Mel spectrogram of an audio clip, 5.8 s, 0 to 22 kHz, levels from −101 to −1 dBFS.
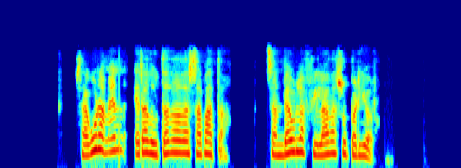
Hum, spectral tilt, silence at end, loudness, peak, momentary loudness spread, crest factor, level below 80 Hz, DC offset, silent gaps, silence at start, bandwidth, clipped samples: none; -4 dB/octave; 1.1 s; -18 LUFS; -4 dBFS; 11 LU; 16 dB; -66 dBFS; under 0.1%; 1.60-1.66 s, 2.91-3.32 s; 0.95 s; 7.8 kHz; under 0.1%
